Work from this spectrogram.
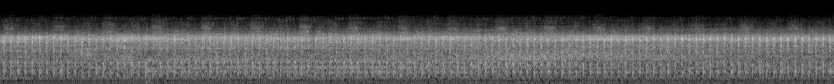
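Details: Renault Clio with the engine running, in neutral or moving: busy metallic chatter pulsing three to four times a second; stops when the clutch is pressed at standstill, gets louder with speed, persists when moving even with clutch pressed; gearbox or clutch suspected, undetermined.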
